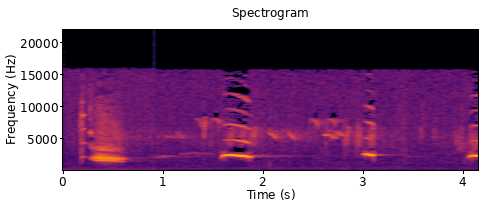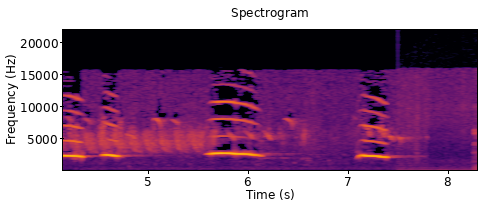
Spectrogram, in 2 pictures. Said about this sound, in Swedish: Vi har ju på temat repetition är eh, lärdomens moder lärt oss gråsparv, blåmes och nu tänkte vi kasta oss ut och bara precis ta in ljudet av den gamle domherren. Varsågoda.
